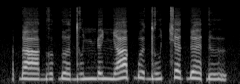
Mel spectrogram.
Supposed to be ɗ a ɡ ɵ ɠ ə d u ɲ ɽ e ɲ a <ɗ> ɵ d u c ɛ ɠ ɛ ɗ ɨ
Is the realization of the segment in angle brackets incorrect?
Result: yes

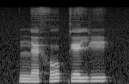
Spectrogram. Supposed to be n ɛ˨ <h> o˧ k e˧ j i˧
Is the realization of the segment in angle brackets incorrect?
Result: no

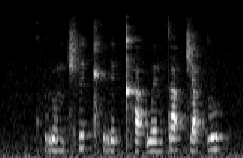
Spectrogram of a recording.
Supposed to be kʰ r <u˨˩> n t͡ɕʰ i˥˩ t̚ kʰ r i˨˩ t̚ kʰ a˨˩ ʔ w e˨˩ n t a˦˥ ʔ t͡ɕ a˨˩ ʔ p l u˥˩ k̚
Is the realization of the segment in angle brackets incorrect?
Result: no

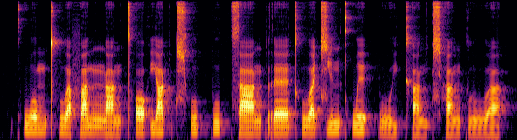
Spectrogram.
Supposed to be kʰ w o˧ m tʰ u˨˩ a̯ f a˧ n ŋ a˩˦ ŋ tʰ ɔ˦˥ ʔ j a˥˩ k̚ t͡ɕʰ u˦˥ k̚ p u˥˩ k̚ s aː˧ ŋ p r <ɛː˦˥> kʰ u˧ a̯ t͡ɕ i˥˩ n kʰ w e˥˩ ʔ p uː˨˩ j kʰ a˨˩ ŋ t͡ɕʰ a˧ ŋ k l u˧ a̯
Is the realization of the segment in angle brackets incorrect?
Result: no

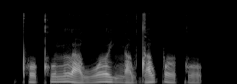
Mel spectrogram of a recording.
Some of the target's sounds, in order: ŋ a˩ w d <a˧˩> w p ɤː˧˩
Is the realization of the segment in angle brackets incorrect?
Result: yes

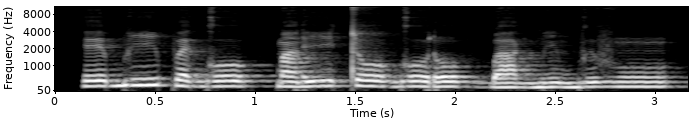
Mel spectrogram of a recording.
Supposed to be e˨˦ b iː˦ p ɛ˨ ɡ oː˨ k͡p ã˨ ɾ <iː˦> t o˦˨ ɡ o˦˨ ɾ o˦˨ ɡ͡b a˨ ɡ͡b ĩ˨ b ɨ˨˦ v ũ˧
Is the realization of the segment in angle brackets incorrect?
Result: yes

